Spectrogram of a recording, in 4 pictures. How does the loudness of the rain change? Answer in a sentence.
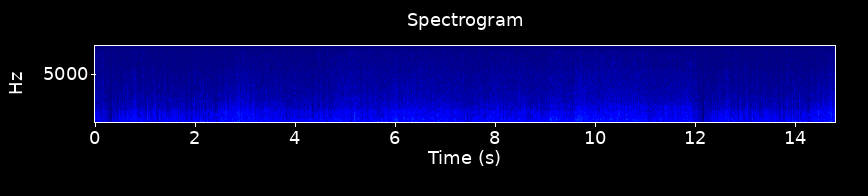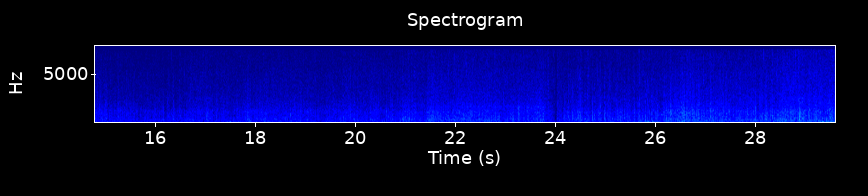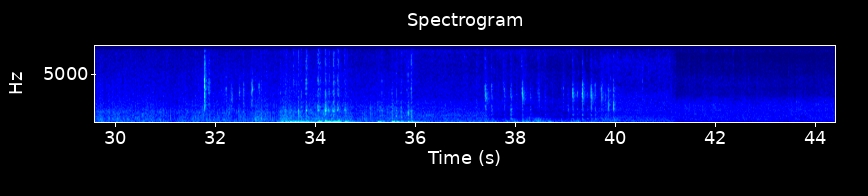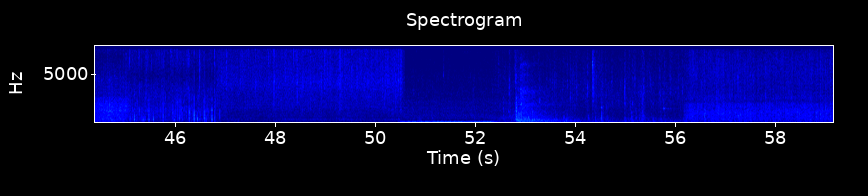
The loudness of the rain goes up, then down.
